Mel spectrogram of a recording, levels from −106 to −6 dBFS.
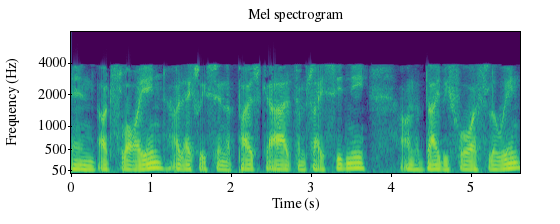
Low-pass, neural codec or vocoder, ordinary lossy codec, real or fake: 7.2 kHz; none; AAC, 16 kbps; real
